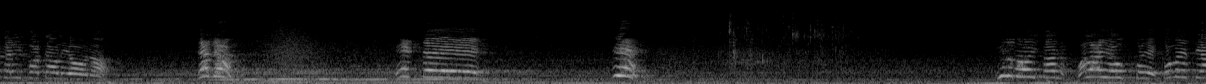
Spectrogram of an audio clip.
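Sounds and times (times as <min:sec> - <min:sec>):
outdoor rumble and hiss: 0:00.0 - 0:12.0
person shouting a command: 0:02.0 - 0:02.5, 0:04.0 - 0:05.0, 0:06.1 - 0:06.6, 0:10.0 - 0:12.0.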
